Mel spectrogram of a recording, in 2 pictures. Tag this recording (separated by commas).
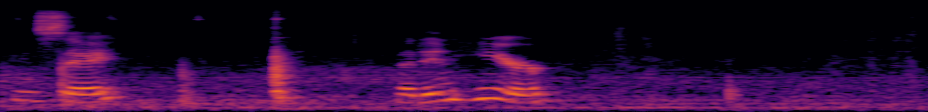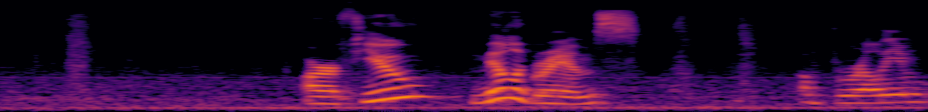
Speech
